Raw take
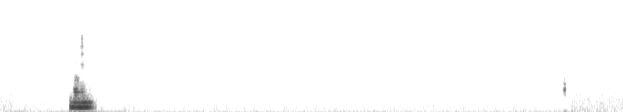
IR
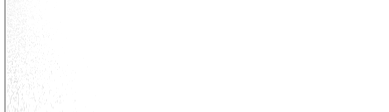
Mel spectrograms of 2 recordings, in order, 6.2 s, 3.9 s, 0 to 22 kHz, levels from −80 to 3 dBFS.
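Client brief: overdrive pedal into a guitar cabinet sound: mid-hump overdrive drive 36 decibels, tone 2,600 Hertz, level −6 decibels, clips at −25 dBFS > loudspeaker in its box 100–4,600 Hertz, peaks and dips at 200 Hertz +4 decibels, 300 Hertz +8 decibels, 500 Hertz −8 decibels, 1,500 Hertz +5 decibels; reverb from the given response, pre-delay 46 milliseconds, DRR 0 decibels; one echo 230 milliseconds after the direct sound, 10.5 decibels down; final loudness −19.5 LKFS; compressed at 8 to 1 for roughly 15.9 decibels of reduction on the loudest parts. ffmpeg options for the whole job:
-filter_complex "[0:a]acompressor=threshold=-35dB:ratio=8,aecho=1:1:230:0.299,asplit=2[link_01][link_02];[1:a]atrim=start_sample=2205,adelay=46[link_03];[link_02][link_03]afir=irnorm=-1:irlink=0,volume=2.5dB[link_04];[link_01][link_04]amix=inputs=2:normalize=0,asplit=2[link_05][link_06];[link_06]highpass=frequency=720:poles=1,volume=36dB,asoftclip=type=tanh:threshold=-25dB[link_07];[link_05][link_07]amix=inputs=2:normalize=0,lowpass=frequency=2600:poles=1,volume=-6dB,highpass=100,equalizer=frequency=200:width_type=q:width=4:gain=4,equalizer=frequency=300:width_type=q:width=4:gain=8,equalizer=frequency=500:width_type=q:width=4:gain=-8,equalizer=frequency=1500:width_type=q:width=4:gain=5,lowpass=frequency=4600:width=0.5412,lowpass=frequency=4600:width=1.3066,volume=19dB"

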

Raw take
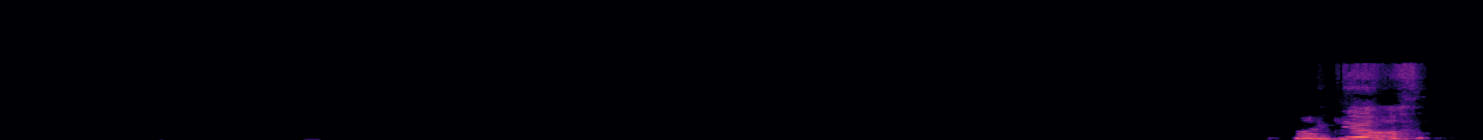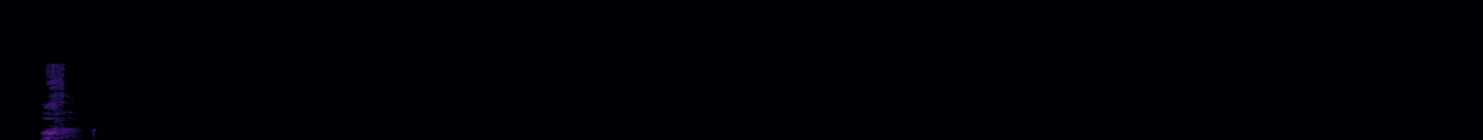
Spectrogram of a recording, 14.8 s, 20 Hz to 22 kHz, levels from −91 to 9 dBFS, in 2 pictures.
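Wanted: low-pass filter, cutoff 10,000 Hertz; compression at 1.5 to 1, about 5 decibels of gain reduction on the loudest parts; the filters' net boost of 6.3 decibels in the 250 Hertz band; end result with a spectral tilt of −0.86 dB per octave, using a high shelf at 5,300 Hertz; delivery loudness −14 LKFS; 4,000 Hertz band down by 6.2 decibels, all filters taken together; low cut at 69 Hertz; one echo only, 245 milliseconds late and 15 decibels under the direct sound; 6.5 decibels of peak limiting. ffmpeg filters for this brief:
ffmpeg -i in.wav -af "highpass=69,lowpass=10000,equalizer=frequency=250:width_type=o:gain=9,equalizer=frequency=4000:width_type=o:gain=-5.5,highshelf=frequency=5300:gain=-6,acompressor=threshold=-34dB:ratio=1.5,alimiter=level_in=3dB:limit=-24dB:level=0:latency=1,volume=-3dB,aecho=1:1:245:0.178,volume=23dB" out.wav

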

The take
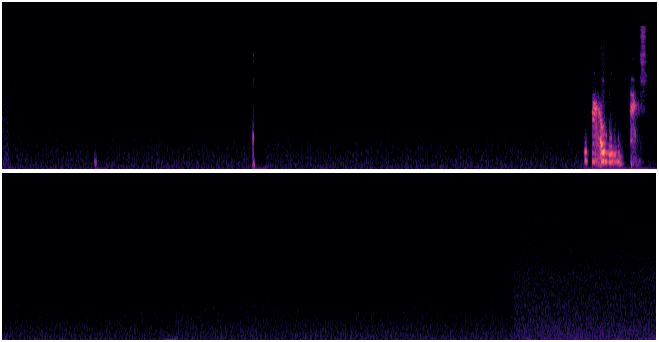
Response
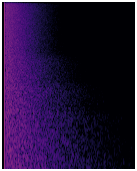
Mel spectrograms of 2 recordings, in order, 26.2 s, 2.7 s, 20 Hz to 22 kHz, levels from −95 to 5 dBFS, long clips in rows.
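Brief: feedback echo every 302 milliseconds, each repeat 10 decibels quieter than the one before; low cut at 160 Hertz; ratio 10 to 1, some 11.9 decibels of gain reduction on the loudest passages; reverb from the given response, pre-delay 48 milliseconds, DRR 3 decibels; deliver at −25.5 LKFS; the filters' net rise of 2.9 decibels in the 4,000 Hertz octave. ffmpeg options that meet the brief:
-filter_complex "[0:a]highpass=160,equalizer=frequency=4000:width_type=o:gain=4,acompressor=threshold=-24dB:ratio=10,aecho=1:1:302|604|906|1208:0.316|0.101|0.0324|0.0104,asplit=2[link_01][link_02];[1:a]atrim=start_sample=2205,adelay=48[link_03];[link_02][link_03]afir=irnorm=-1:irlink=0,volume=-5.5dB[link_04];[link_01][link_04]amix=inputs=2:normalize=0,volume=8.5dB"

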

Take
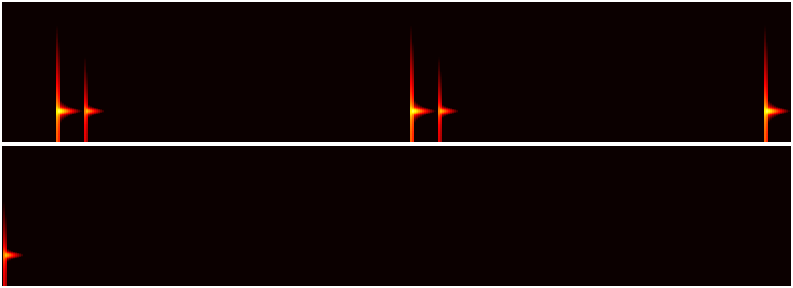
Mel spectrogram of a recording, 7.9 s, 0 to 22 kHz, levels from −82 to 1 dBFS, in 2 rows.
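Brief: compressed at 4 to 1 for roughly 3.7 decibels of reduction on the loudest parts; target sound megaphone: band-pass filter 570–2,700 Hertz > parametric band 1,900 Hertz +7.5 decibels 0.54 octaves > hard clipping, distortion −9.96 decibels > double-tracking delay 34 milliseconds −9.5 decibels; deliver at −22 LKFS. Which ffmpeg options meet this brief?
ffmpeg -i in.wav -filter_complex "[0:a]acompressor=threshold=-22dB:ratio=4,highpass=570,lowpass=2700,equalizer=frequency=1900:width_type=o:width=0.54:gain=7.5,asoftclip=type=hard:threshold=-19.5dB,asplit=2[link_01][link_02];[link_02]adelay=34,volume=-9.5dB[link_03];[link_01][link_03]amix=inputs=2:normalize=0,volume=14.5dB" out.wav

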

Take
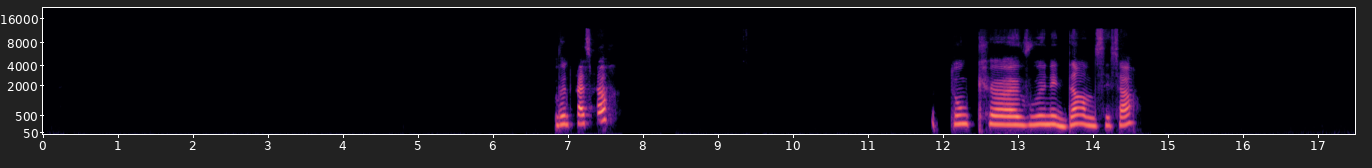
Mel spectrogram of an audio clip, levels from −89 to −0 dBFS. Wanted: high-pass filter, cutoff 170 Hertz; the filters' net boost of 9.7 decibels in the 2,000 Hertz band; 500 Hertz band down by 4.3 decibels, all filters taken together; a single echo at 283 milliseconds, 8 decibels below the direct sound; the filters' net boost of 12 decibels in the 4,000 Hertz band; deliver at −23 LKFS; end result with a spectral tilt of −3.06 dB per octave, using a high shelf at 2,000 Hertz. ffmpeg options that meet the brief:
ffmpeg -i in.wav -af "highpass=170,equalizer=frequency=500:width_type=o:gain=-6,highshelf=frequency=2000:gain=7,equalizer=frequency=2000:width_type=o:gain=7.5,equalizer=frequency=4000:width_type=o:gain=5.5,aecho=1:1:283:0.398,volume=2dB" out.wav

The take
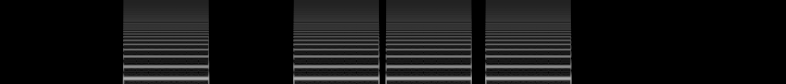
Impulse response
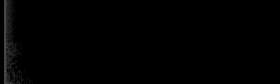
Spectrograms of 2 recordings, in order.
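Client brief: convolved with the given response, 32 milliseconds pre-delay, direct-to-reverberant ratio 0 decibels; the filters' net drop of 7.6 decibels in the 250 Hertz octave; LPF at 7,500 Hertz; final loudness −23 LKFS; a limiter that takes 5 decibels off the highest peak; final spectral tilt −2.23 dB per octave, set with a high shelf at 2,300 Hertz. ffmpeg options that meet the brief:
-filter_complex "[0:a]lowpass=7500,equalizer=frequency=250:width_type=o:gain=-8.5,highshelf=frequency=2300:gain=9,alimiter=limit=-19.5dB:level=0:latency=1,asplit=2[link_01][link_02];[1:a]atrim=start_sample=2205,adelay=32[link_03];[link_02][link_03]afir=irnorm=-1:irlink=0,volume=0.5dB[link_04];[link_01][link_04]amix=inputs=2:normalize=0,volume=6dB"

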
